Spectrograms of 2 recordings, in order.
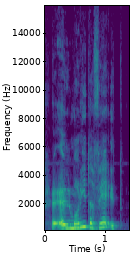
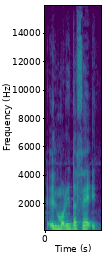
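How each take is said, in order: First: Higher-pitched happy announcement; glad, raised-pitch nurse; joyful. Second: Said in the usual way. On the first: Acted. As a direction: break the good news with delight. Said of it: "الممرضة بفرحة".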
